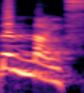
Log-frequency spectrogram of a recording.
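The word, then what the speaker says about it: knife: ऐसी लैंग्वेज है जि लिख तो जि नाइफ देख की है के एन आई एफ E right but के इ नॉट प्रोनाउंस राइट इसी तरीके ना बहुत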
